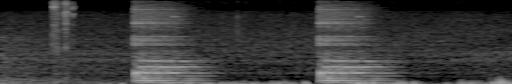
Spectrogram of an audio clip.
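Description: A bright electronic chime sounds twice.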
